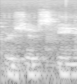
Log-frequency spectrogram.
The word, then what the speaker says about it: Korzybski: in the 30s by Alfred Korzybski or her shifts key if you prefer the proper pronunciation and and then many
